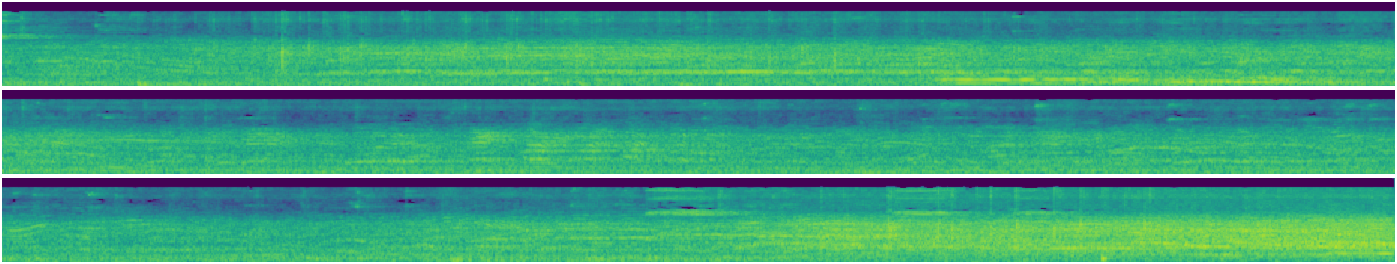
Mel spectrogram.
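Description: A crowd murmurs and cheers in a large echoing gym.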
